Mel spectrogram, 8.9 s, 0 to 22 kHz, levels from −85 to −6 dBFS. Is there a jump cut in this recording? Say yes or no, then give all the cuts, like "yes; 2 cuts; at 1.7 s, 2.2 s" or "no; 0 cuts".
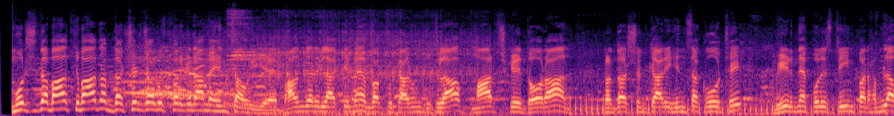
yes; 1 cut; at 4.2 s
